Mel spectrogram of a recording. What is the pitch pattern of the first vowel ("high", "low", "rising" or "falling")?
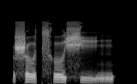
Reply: falling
